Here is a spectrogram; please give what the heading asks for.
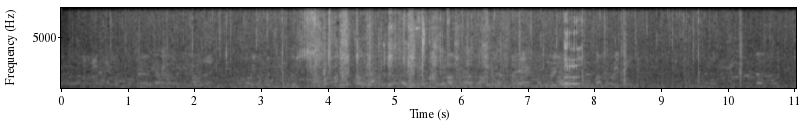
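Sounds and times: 
crowd ambience: 0:00.0 - 0:11.0.

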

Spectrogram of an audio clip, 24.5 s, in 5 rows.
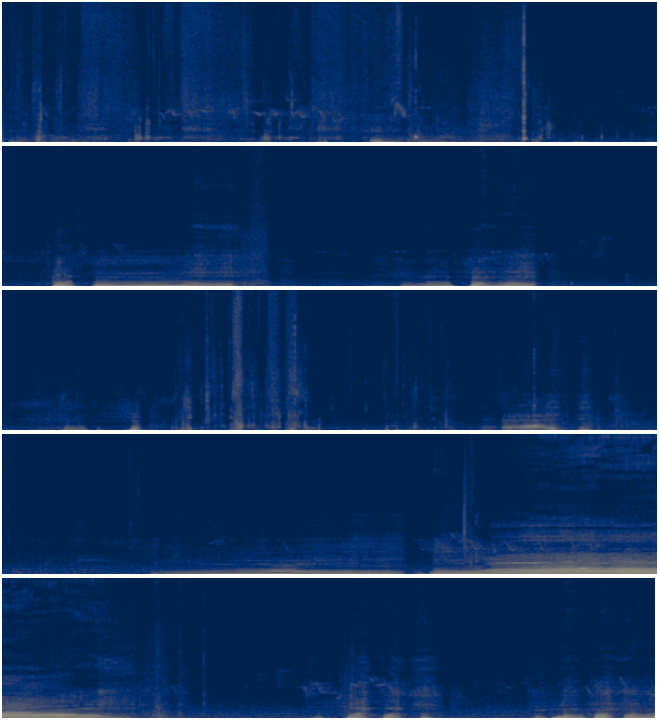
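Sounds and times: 
male Bengal tiger growling and snarling: 0:00.0 - 0:06.9, 0:13.0 - 0:14.4, 0:15.8 - 0:20.8, 0:21.9 - 0:24.5.

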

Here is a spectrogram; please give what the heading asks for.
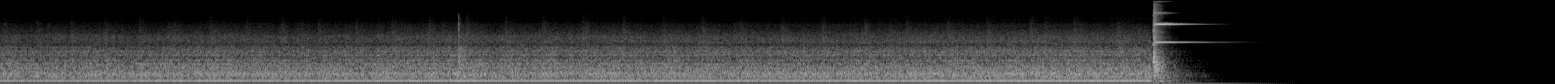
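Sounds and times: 
oven: 0:00.1 - 0:12.1.

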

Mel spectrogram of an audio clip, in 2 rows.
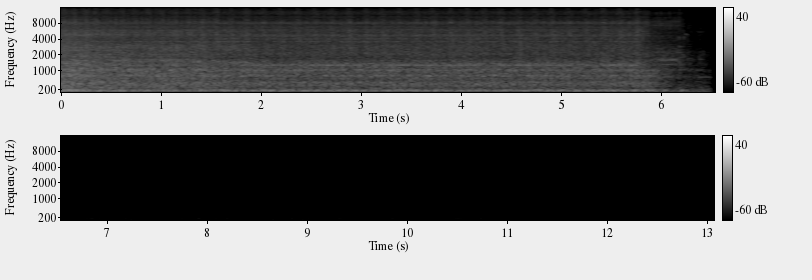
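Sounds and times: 
various automobiles: 0:00.0 - 0:06.4.

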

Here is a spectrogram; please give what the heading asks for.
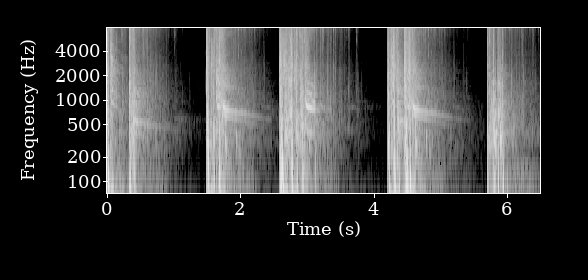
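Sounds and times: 
bullet ricochet: 0:00.0 - 0:00.6, 0:01.5 - 0:03.4, 0:04.2 - 0:05.1.

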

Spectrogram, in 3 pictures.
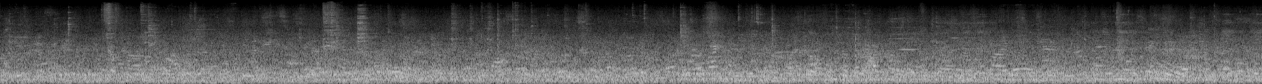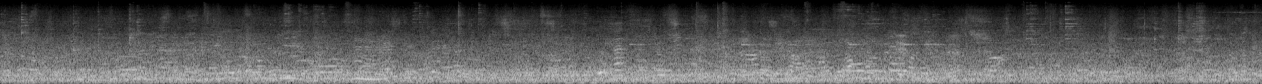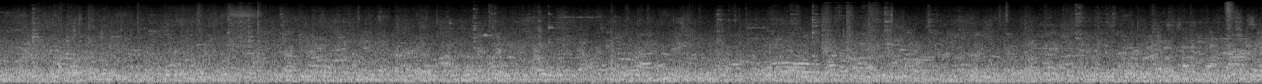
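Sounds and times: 
restaurant crowd walla on a large outdoor patio: 0:00.0 - 0:37.8.

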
